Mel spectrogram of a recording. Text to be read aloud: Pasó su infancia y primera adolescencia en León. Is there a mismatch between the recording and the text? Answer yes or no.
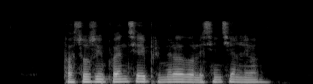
no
